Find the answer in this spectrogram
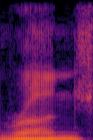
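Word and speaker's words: Runge: to the event and if you haven't seen Rune it's just gorgeous wonderful facility they do a great job so it's run not rungi run it's pronounced run because I had a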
